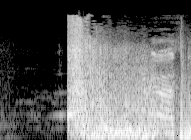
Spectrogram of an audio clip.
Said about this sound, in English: This is what Khartoum has looked like for over a week. Urban warfare right in the city center, with gunshots ringing out and fighter jets thundering across apartment blocks.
